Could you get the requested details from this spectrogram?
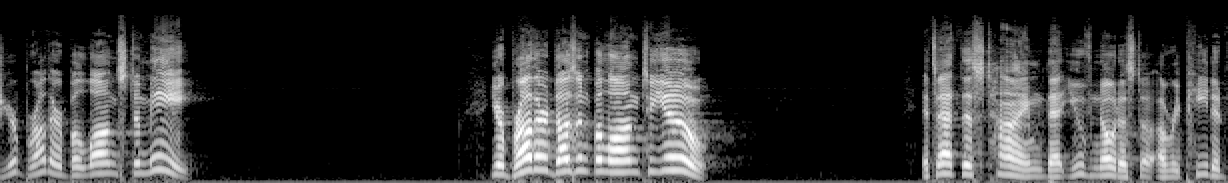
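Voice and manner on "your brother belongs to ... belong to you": loud, high kingly declaration; the king speaking. Acted. King declares the brother belongs to him, loud. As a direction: claim the brother as his own. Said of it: "but he says".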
